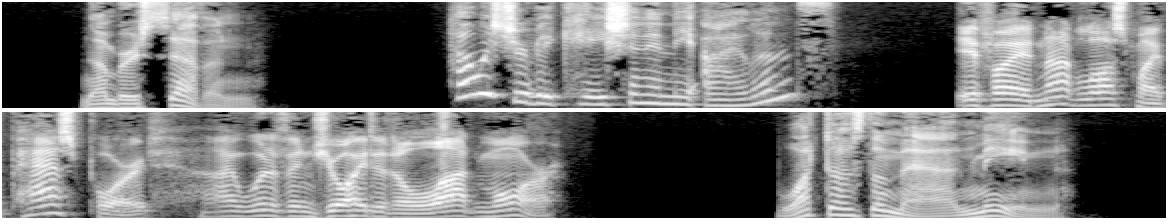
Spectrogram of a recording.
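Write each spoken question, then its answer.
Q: What does the man mean?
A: He lost his passport, so he did not enjoy the vacation very much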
